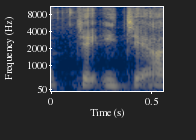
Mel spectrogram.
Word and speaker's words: Cica: ee kalau di Korea namanya c i ca Cica atau Kika bacanya Man C i c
